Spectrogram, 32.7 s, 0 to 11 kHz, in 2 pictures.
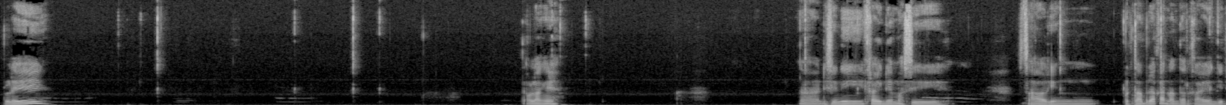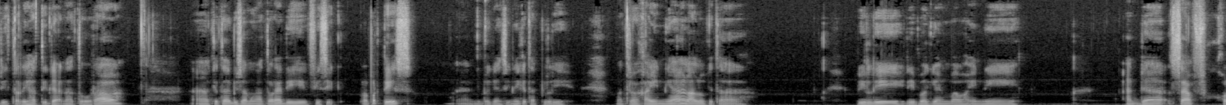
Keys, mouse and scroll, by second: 1.7 space, 2.0 drag, 2.1-3.9 middle drag, 4.6 middle click, 5.4 space, 7.0 space, 7.7 space, 10.2 space, 10.7 click, 10.8-11.4 middle drag, 14.0-14.9 middle drag, 15.4-16.1 middle drag, 16.4-17.0 shift+middle drag, 22.6 click.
